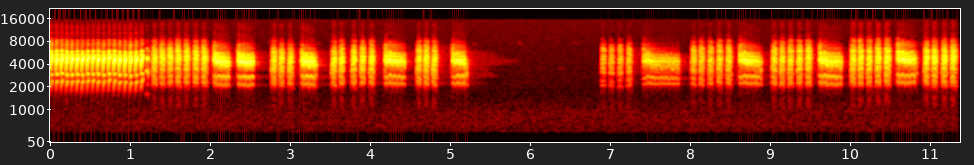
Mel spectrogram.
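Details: Sedge warbler singing in bursts: a long dry rattle, then chattering clicks and buzzy notes, a pause of about two seconds, then more rushed varied phrases.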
